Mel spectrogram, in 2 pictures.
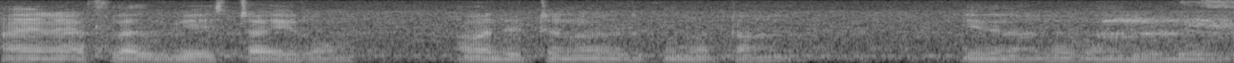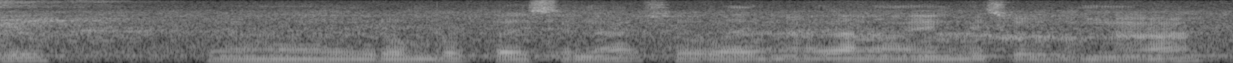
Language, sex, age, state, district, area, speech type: Tamil, male, 18-30, Tamil Nadu, Tirunelveli, rural, spontaneous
